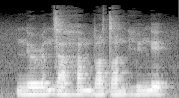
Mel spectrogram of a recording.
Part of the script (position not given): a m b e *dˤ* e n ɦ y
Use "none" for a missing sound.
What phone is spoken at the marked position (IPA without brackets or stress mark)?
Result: dˤ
